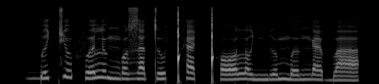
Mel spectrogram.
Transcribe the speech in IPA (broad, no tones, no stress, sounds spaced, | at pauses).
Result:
ɡ͡b ə c ɵ f ə l ɵ ŋ ɔ z a t ʊ ǃʰ æ ǃʰ ɔ l ɔ ɲ ɵ m ə ŋ æ b a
